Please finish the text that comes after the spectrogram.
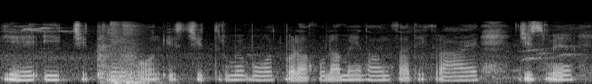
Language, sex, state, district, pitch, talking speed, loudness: Hindi, female, Uttarakhand, Tehri Garhwal, 200 Hz, 170 wpm, -19 LUFS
